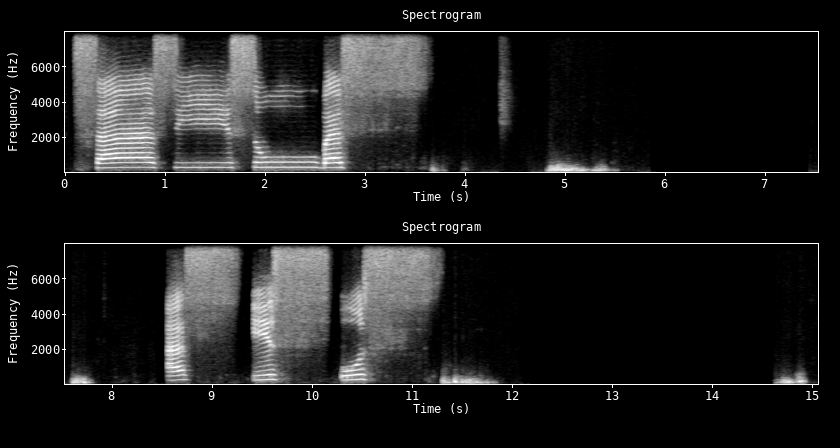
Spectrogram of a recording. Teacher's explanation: Sin itu tipis ya. Dan bersih. Ada desis.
